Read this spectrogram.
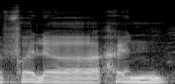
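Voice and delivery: ഫലാഹൻ very slow, ലാ held long before ഹൻ; teacher blending ഫലാഹൻ slowly; long ലാ sound. Shown as a demonstration. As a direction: stretch ഫലാ then add ഹൻ, very slowly. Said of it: "ഫലാ നീട്ടാണ്ട് പിന്നെ ഹൻ".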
